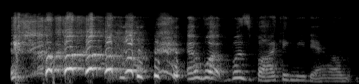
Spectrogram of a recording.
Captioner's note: laughter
